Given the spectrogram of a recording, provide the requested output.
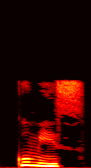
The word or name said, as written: kumis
